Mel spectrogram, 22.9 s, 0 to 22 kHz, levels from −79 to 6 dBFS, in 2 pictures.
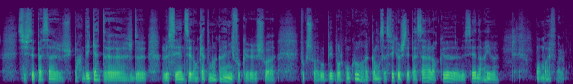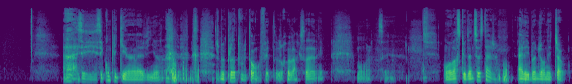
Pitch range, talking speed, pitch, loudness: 80-100 Hz, 235 wpm, 85 Hz, -25 LUFS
